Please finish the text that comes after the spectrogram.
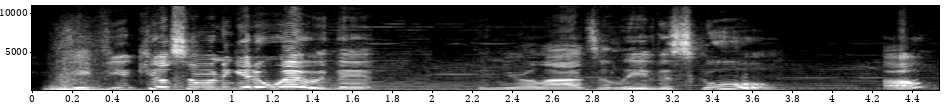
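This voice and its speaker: High-pitched, animated male game reviewer. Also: a little fast. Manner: sarcastic, exaggerated delivery. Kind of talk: comedic scripted review narration. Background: music behind the voice.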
